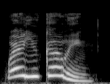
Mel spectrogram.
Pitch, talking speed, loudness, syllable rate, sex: 310 Hz, 215 wpm, -12 LUFS, 6.8 syllables/s, female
